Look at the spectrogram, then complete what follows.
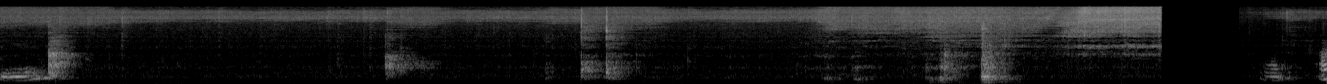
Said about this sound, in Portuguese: A cebola e o alho já bem fritinho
